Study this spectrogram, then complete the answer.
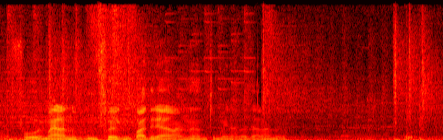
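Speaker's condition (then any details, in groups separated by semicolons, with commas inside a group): No condition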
